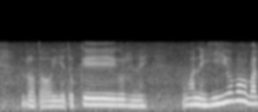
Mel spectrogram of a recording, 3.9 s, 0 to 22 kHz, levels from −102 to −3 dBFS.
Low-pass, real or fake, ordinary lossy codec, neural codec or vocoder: 5.4 kHz; real; none; none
